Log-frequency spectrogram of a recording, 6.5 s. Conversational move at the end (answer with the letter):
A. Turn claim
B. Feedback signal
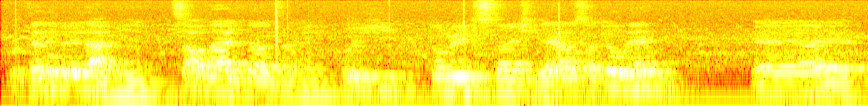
B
